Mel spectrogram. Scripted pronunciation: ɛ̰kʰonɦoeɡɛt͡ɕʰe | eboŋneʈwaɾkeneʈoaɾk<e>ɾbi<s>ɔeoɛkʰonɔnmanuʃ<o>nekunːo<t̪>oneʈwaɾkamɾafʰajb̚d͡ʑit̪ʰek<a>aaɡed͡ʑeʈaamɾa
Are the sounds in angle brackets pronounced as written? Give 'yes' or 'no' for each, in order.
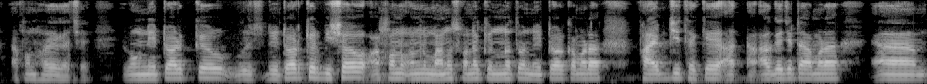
yes, no, no, yes, no

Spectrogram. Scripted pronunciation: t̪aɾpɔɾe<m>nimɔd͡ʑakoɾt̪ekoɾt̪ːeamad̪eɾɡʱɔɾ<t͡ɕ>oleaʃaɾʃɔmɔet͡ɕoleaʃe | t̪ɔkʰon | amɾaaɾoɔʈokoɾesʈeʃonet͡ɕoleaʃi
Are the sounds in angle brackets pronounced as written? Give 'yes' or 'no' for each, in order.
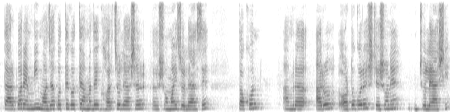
yes, yes

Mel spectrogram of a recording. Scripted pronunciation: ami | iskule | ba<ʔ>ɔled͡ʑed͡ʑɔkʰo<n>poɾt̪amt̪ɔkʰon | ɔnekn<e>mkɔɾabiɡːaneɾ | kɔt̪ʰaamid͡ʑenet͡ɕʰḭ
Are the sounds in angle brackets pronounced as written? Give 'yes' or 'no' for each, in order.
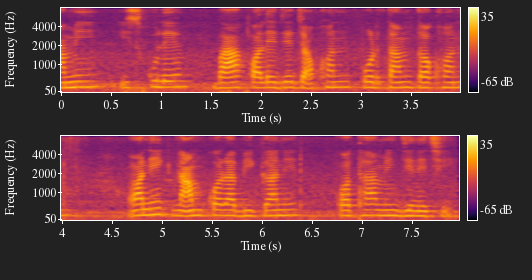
no, yes, no

